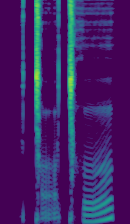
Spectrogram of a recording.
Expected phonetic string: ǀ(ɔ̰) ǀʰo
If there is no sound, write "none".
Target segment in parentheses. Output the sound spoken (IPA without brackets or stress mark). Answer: ɔ̰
